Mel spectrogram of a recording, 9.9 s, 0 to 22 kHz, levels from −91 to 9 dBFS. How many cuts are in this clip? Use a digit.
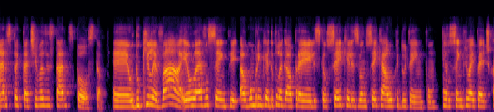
4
